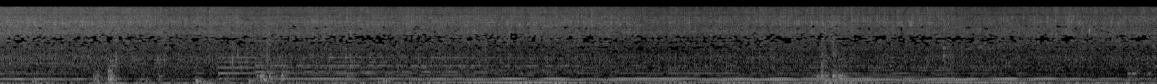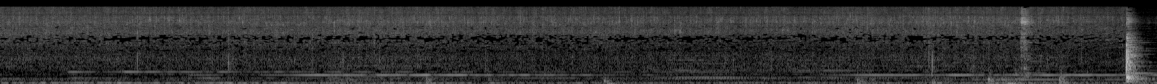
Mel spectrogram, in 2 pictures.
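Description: Food frying in a cast iron skillet, a steady sizzle that slowly dies down. Near the end come two sharp clicks about a second apart, the second louder.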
